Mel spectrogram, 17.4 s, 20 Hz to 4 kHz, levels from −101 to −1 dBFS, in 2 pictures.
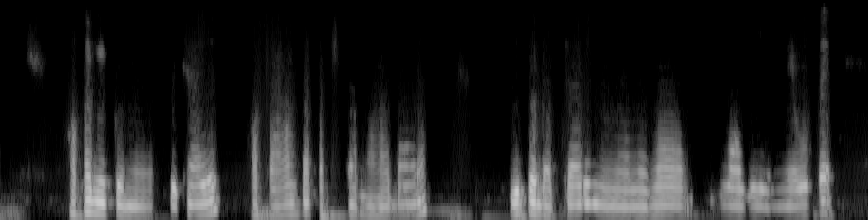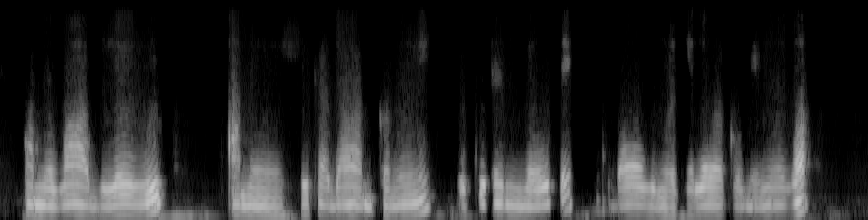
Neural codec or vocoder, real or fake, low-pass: codec, 16 kHz, 1 kbps, X-Codec, HuBERT features, trained on balanced general audio; fake; 3.6 kHz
